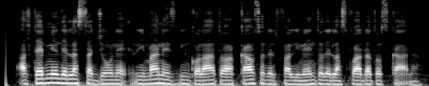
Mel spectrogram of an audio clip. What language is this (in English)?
Italian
